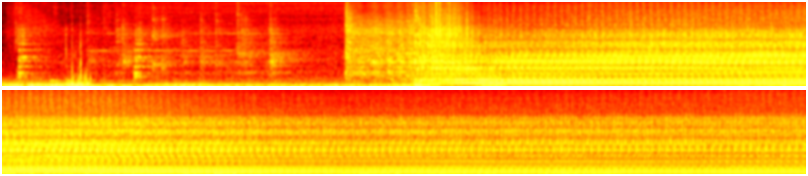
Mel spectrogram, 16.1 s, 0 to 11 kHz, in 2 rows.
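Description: Cold start of a Dodge Charger SRT Hellcat's supercharged 6.2-litre Hemi V8. The engine catches about four seconds in with a brief flare of revs, then settles into a loud, steady cold idle through the exhaust, easing slightly after about ten seconds.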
